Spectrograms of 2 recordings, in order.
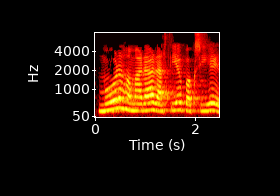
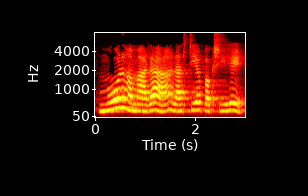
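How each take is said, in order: First: The stress is on राष्ट्रीय. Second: The stress is on हमारा.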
